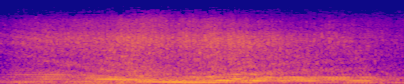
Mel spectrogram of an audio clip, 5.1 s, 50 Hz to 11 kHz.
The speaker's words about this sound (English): At 7 a.m. on June 4th, the first planes roared down the Enterprise's deck. Our Air Group 6 launched 57 planes, 10 Wildcats, 33 Dauntless dive bombers, and 14 Devastator torpedo planes to hit the enemy carriers off Midway.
